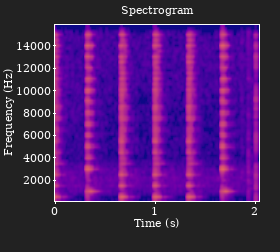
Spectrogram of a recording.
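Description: Cubase metronome click playing on its own at a steady tempo of about 178 BPM, roughly three short pitched clicks a second. Every fourth click is higher in pitch, marking the downbeat of each bar, about a third of a second in and again well past the middle.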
